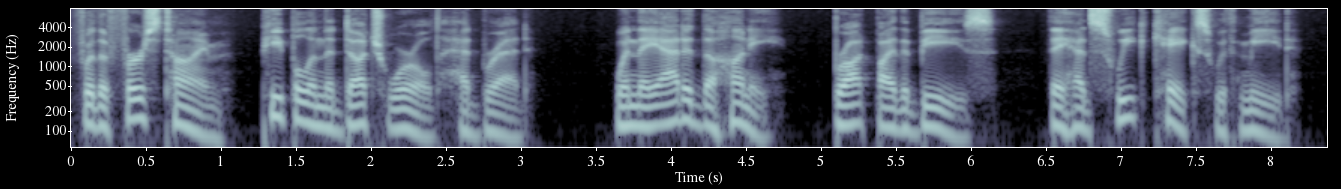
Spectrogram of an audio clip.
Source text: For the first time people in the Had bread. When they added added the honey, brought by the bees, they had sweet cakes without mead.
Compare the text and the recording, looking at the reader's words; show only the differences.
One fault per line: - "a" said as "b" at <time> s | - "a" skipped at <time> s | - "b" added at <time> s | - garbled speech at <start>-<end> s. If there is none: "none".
- "Dutch world" added at 1.8 s
- "added" skipped at 4.2 s
- "without" said as "with" at 7.6 s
